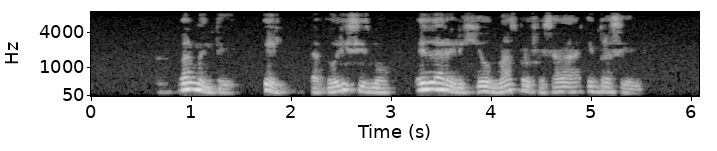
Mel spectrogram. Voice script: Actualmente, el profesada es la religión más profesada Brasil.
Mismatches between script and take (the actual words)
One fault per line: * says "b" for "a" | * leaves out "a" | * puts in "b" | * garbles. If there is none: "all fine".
* says "catolicismo" for "profesada"
* puts in "en"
